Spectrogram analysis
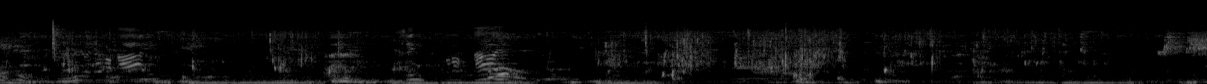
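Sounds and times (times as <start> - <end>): water splashing and sloshing: 0.0 - 12.0.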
